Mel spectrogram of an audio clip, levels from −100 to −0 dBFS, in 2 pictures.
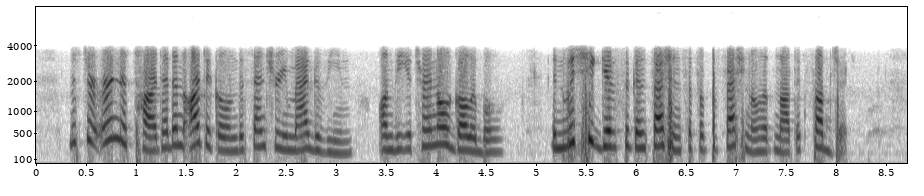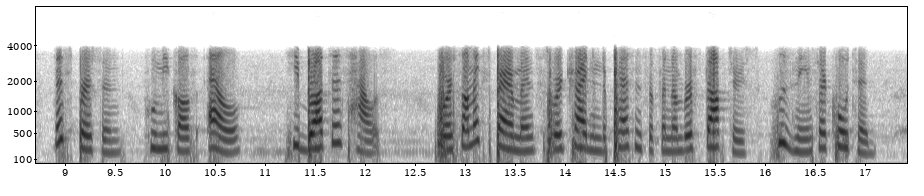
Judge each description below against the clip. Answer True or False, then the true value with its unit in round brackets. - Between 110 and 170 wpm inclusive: False (180 wpm)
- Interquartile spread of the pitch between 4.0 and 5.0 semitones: True (4.7 semitones)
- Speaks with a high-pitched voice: True (235 Hz)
